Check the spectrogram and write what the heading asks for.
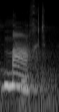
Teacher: would you brighten the a little bit?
